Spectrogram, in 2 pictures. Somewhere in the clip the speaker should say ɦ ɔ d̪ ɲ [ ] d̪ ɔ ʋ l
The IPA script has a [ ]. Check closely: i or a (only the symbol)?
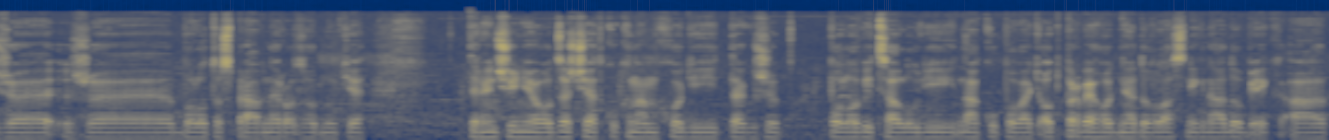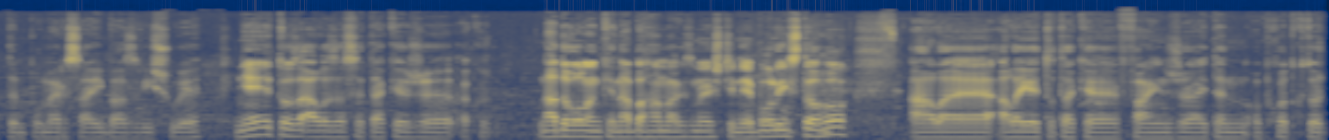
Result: a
